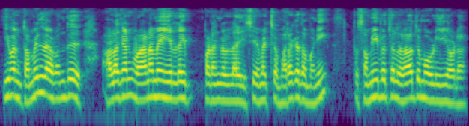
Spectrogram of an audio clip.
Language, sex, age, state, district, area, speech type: Tamil, male, 60+, Tamil Nadu, Salem, urban, spontaneous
